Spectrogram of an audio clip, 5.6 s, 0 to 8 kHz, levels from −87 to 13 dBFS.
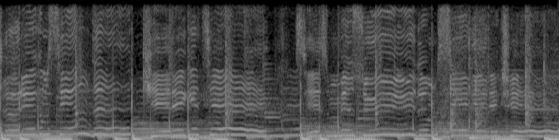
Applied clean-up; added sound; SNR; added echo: none; none; none; none.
